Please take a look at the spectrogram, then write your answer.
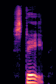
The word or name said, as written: stab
